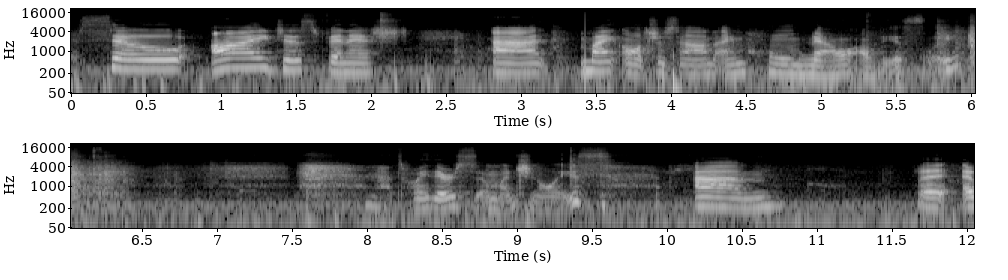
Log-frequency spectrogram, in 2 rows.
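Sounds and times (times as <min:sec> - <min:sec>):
low background hum: 0:00.0 - 0:12.0
woman breathing: 0:06.8 - 0:08.2.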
